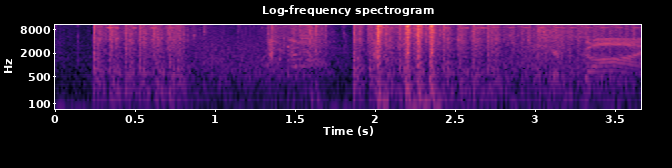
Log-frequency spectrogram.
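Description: Gunfire in the shooter Call of Duty Black Ops III: loud, rapid bursts of automatic shots in two clusters separated by short pauses, close and dominant, ending with a sweeping electronic tone.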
